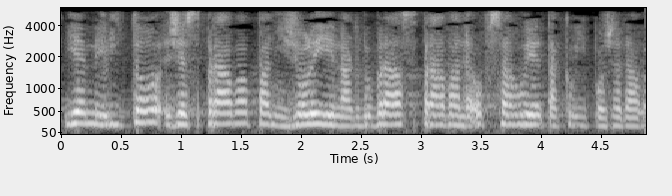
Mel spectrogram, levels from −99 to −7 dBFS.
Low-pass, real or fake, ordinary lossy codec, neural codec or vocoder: 5.4 kHz; fake; MP3, 32 kbps; vocoder, 24 kHz, 100 mel bands, Vocos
